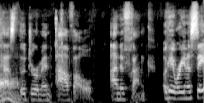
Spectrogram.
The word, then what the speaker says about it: Anne Frank: So instead of it just being one syllable and it's two syllables an and then the last name just has the German a vowel anafrank.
